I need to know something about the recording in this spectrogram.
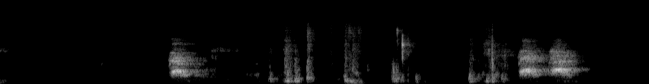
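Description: A dog barking: one bark, then after a run of sharp knocks and clicks, two quick barks near the end.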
